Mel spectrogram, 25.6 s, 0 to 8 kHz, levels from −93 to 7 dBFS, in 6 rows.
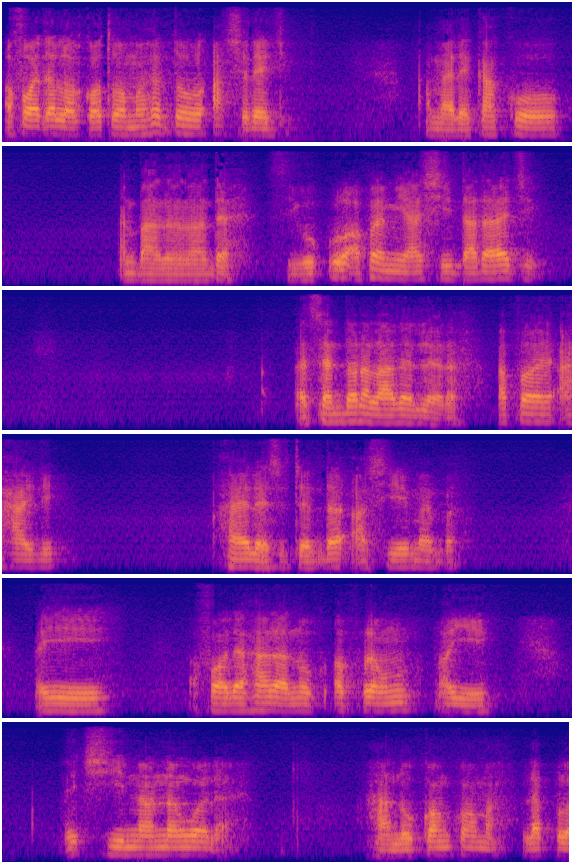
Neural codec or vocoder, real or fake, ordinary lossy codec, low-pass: codec, 16 kHz, 0.4 kbps, LongCat-Audio-Codec; fake; AAC, 32 kbps; 7.2 kHz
